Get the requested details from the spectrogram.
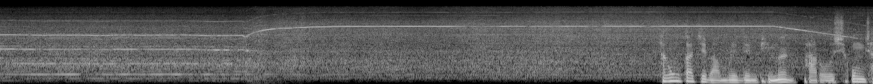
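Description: A drill whines steadily as it bores through steel.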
